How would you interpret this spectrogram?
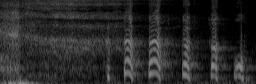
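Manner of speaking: high, breathy giggling fit; helpless laugh. Real, not acted. Streamer after her chaotic phone call, helpless laughter. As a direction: laugh it out in a long run.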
